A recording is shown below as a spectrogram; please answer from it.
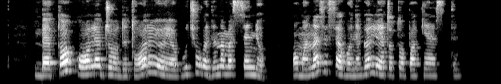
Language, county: Lithuanian, Klaipėda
